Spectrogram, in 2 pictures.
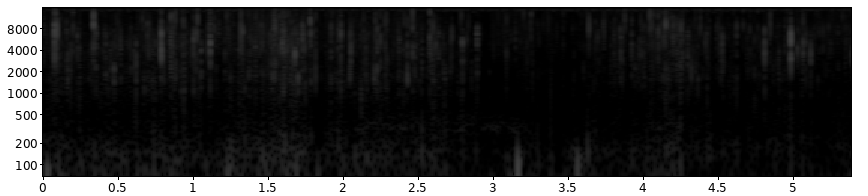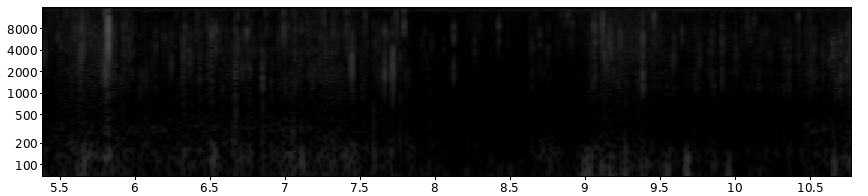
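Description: A clear plastic bubble wrap sheet is held in both hands while the fingers squeeze and pop the bubbles. It makes a quiet, steady stream of crinkling and crackling with sharp, bright pops scattered throughout, over a soft low rustle.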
